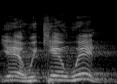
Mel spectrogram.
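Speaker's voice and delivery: lightly voiced self-pitying grapefruit; bad grapefruit impression. Grapefruit feeling sorry for itself, lightly put-on voice. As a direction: complain on behalf of grapefruits, in a slight put-on voice. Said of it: "the worst impression of a grapefruit".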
